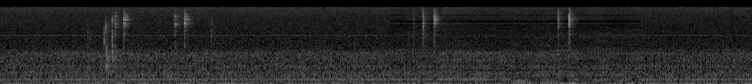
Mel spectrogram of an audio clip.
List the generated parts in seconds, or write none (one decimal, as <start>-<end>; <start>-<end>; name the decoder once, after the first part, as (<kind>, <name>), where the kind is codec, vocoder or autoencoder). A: 3.9-6.4 (codec, SNAC)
